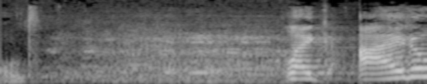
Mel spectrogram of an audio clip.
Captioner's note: laughter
